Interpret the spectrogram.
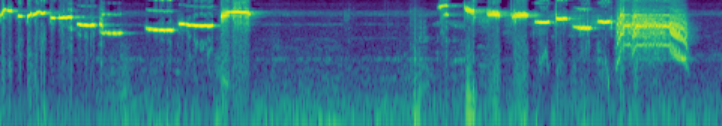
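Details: Brown-chested jungle flycatcher, recorded as a lure to make birds sing: quick descending runs of clear high whistles, one phrase ending in a short harsh buzzy burst.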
